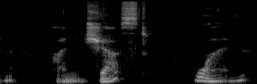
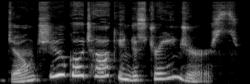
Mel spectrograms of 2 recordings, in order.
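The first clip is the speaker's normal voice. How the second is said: higher, louder scolding mother voice; stern mom warning; 9 semitones higher, 5 dB louder than usual. Acted. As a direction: warn the child like a firm mom. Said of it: "But my mom always says".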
